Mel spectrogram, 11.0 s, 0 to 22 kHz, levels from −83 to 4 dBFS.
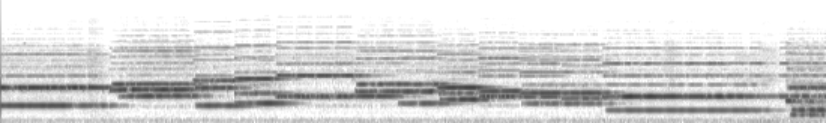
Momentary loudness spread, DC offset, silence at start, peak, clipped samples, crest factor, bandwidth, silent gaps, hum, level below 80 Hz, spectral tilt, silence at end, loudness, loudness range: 6 LU; under 0.1%; 0 s; -12 dBFS; under 0.1%; 14 dB; 13 kHz; none; none; -66 dBFS; -2.5 dB/octave; 0 s; -25 LUFS; 3 LU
